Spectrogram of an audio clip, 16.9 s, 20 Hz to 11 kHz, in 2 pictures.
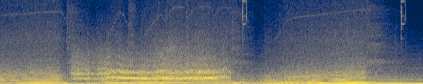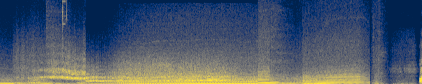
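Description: Subaru Impreza drifting in the Forza Horizon 3 racing game, engine revving and wavering in pitch as tires squeal and skid through long slides, loud and continuous with brief dips between passes.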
